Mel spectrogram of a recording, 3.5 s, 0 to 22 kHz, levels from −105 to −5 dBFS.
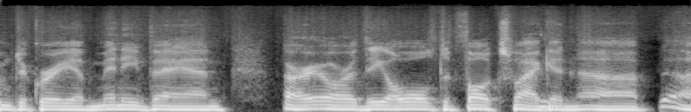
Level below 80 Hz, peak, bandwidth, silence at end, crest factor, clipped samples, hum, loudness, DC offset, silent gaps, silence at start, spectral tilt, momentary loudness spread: -44 dBFS; -4 dBFS; 14 kHz; 0 s; 14 dB; under 0.1%; none; -19 LUFS; under 0.1%; none; 0 s; -6.5 dB/octave; 3 LU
